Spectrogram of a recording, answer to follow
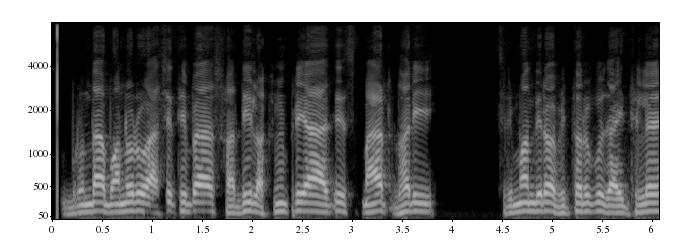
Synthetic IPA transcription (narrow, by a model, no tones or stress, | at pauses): bɾund̪abɔnɔɾuasit̪ʰibaswad̪ʱilʌkʰmipɾijaːd͡zismaʈd̪ʱɔɾi | sɾimɔnd̪iɾɔbʱit̪ɔɾɔk̬ud͡zajt̪ʰile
